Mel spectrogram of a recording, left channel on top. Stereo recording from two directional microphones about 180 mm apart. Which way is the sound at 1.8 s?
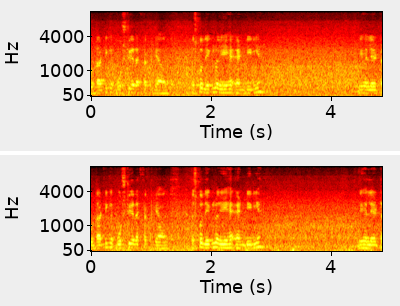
50° right (ahead or behind).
